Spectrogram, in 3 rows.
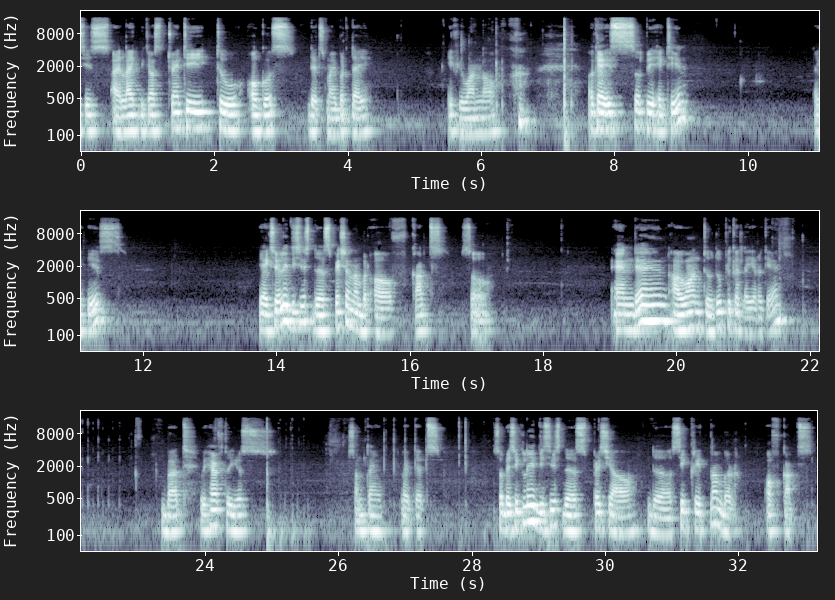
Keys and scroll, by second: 20.3 super+d, 26.0 Escape, 28.8 alt+Left, 32.7 alt+Left.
